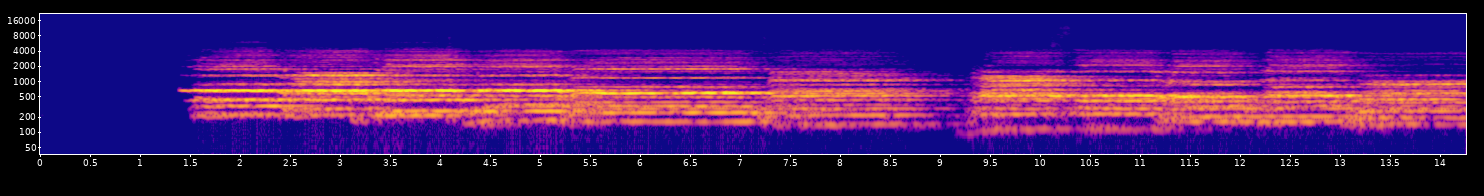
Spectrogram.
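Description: Choir singing sustained chords, entering after about a second and a half of silence; the singing dies away briefly about nine seconds in, then starts again.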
